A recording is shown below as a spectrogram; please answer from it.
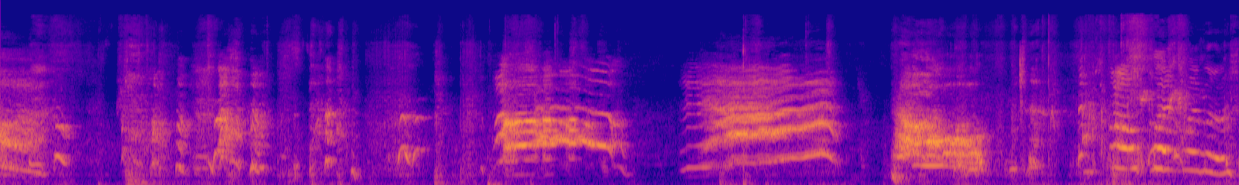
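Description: Children's voices screaming and yelling in a string of loud cries, the longest three near the middle, with shorter shouts between them.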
